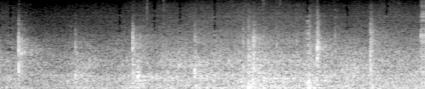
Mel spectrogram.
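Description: Footsteps going down stairs, a sharp step about every half second, over the low rumble of a handheld camera being moved.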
